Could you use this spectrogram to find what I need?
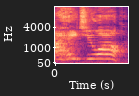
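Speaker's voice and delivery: high, loud outburst; hammed-up rampage yell; raging shout. Pip raging at the audience, shouting.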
